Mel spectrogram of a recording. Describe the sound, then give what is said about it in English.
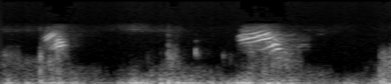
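A house finch, a small bird with purple colouring, calls twice, short bright chirps about a second apart, over steady low rumbling wind noise outdoors. “I think it was a house finch.”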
